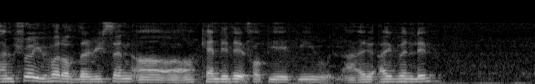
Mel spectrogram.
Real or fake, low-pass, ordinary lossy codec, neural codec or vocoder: fake; 7.2 kHz; none; codec, 16 kHz, 4 kbps, X-Codec, HuBERT features, trained on general audio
